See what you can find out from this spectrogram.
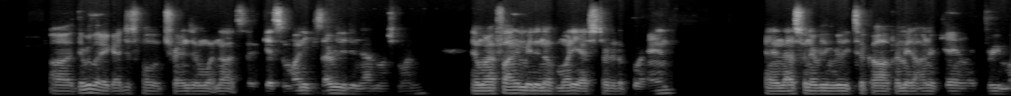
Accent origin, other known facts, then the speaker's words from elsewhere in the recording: Canada; I'm 17 from Canada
